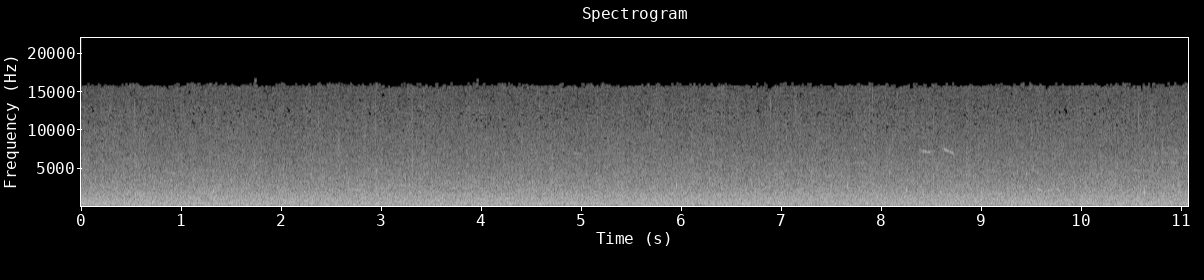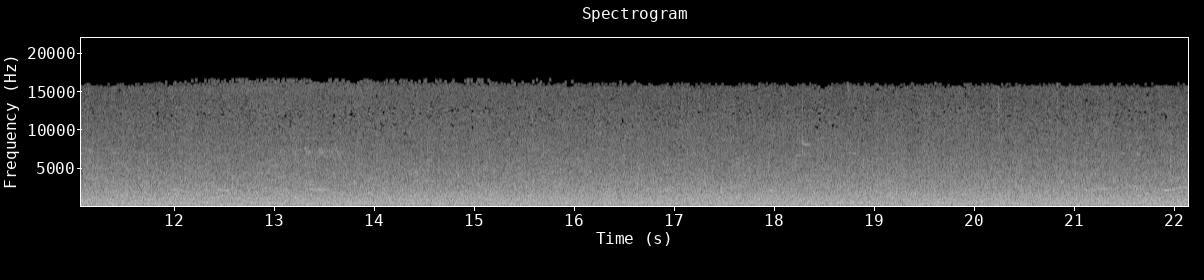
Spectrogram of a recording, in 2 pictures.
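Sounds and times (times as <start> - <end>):
snow-fed mountain stream rushing over rocks: 0.0 - 22.1
faint bird chirps in the trees: 10.6 - 15.8.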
